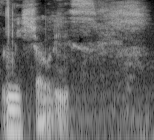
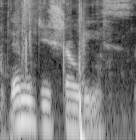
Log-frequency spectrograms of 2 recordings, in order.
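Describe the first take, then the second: First: Soft, slow whispered aside. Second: Said in the usual way. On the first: Shown as a demonstration. Streamer whispering a line to her live audience. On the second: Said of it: "repeats it whispered".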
